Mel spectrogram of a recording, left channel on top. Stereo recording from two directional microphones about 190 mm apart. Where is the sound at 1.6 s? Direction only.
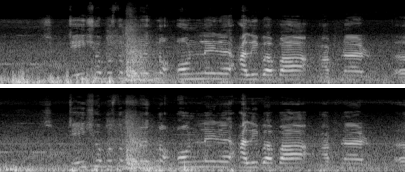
15° left (ahead or behind).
